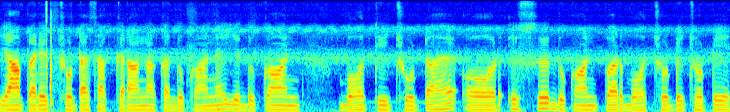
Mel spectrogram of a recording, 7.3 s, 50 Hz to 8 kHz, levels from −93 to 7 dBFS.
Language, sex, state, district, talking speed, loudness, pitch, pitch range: Hindi, male, Bihar, Bhagalpur, 190 wpm, -22 LUFS, 115 Hz, 115-120 Hz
